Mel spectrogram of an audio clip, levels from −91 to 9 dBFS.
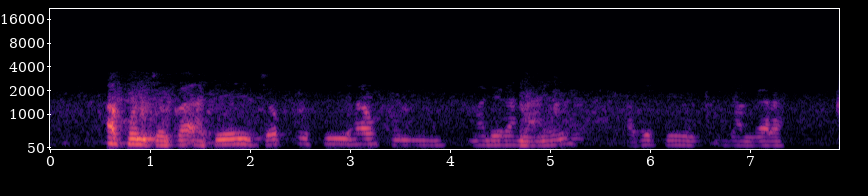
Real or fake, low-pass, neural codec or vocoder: real; 3.6 kHz; none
